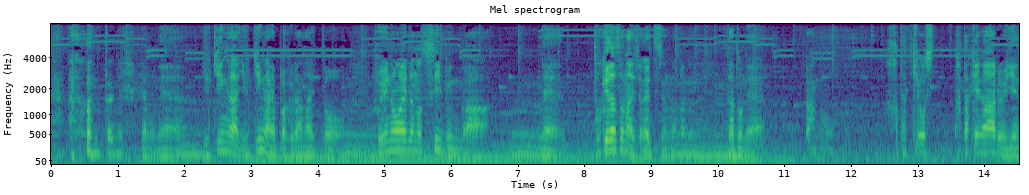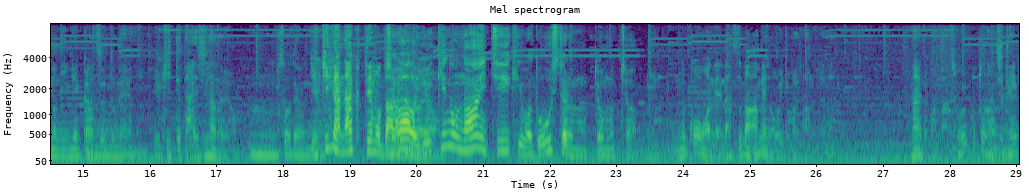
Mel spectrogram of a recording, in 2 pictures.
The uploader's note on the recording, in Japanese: 2人組。パーキング収録。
